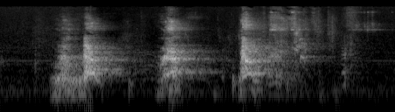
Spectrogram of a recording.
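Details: Teacup Chihuahua guarding its treat from a Great Pyrenees puppy at home: three harsh, noisy barks spaced under a second apart, each a rough burst trailing off, over a faint steady indoor hum.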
